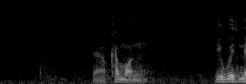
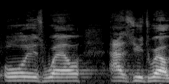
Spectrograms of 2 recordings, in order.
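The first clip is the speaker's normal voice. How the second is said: proclaimed slogan; 7 dB louder than usual. Shown as a demonstration. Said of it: "you're gonna say".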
